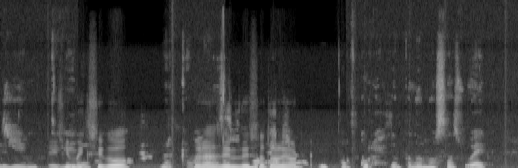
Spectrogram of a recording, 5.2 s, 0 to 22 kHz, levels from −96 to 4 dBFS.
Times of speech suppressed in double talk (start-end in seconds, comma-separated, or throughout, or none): 1.13-1.67, 2.30-3.47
